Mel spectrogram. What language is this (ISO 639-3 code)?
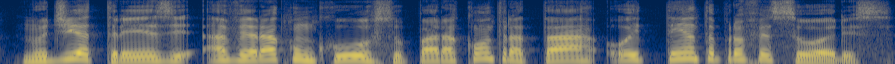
por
